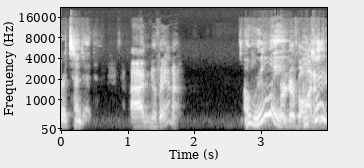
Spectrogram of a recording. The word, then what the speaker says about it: Nirvana: Or Nirvana. Okay. It depends how you say it. You got to remember, I got a Canadian accent. So Nirvana.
